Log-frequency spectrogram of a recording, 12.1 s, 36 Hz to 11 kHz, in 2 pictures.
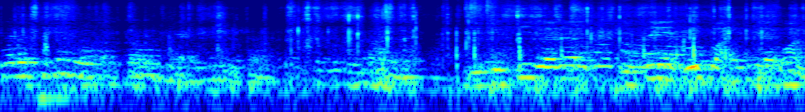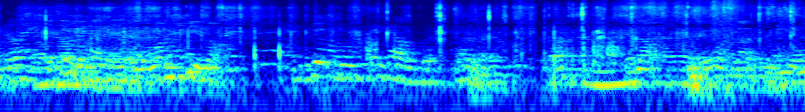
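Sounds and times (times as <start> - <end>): low murmuring voice: 0.0 - 12.0
paper being creased and folded: 1.4 - 12.0.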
